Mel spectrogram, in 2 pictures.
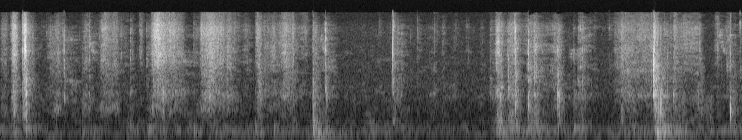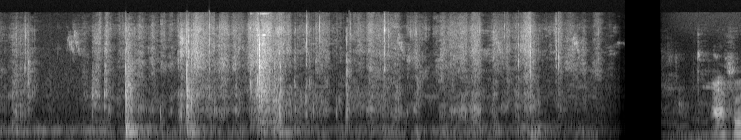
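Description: A knife scrapes and slices through cardboard tape.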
